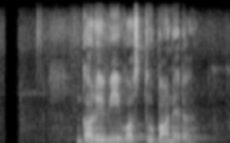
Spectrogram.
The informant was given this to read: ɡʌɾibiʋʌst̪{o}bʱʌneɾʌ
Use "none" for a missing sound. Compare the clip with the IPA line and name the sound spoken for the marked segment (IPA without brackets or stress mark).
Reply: u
